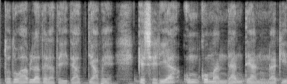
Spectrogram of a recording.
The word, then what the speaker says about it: Yahvé: que puede ser pronunciado la pronunciación más correcta sin embargo sería llave un antiguo texto y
